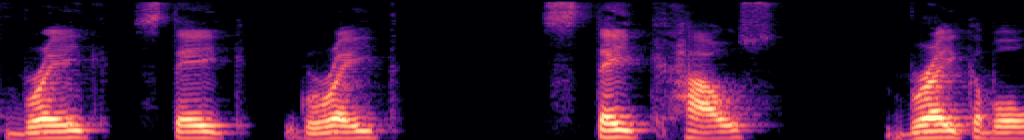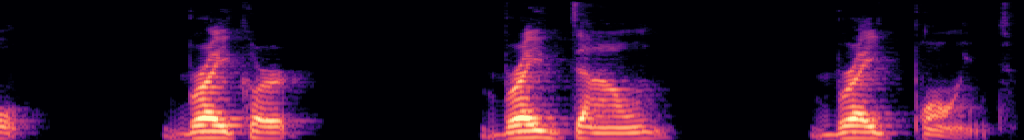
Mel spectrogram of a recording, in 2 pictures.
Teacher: ei en este caso la e obviamente está haciendo muda y la a se está pronunciando con el sonido e que es el sonido original de la a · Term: sonido EI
